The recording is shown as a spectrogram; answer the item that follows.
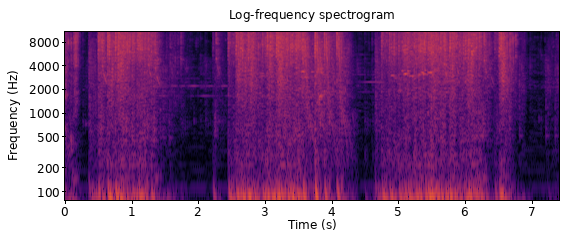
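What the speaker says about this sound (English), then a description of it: "Is this a splinter pistol or a splinter gun? Because it's firing pretty slow." Splinter gun firing in the video game Nuclear Throne: loud, dense bursts of rapid crackling shots in three long volleys separated by brief gaps, with no talk.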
